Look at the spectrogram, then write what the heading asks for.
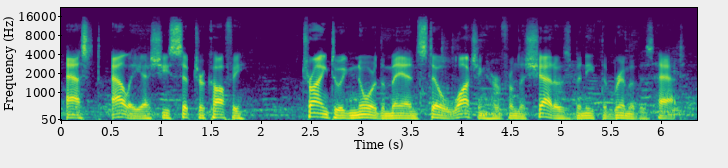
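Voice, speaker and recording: A man with a low voice narrates an audiobook story from a script. Music plays clearly behind his reading. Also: fairly quick.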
